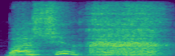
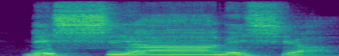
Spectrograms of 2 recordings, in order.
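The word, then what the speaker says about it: מָשִׁיחַ: 또는 메시아 또는 메시아 다 엉터리 발음들이에요. 마쉬, 요게 정확한 발음이에요.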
